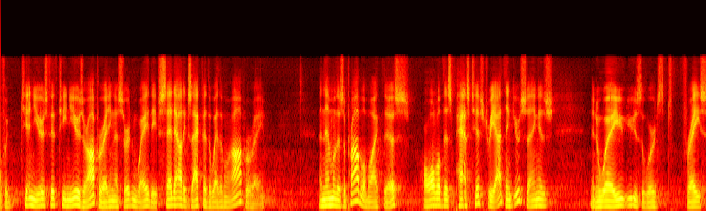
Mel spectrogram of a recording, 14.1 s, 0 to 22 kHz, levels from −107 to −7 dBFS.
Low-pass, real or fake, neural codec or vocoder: 7.2 kHz; fake; codec, 16 kHz, 0.3 kbps, FocalCodec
